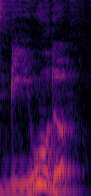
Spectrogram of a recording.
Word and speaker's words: viudo: O som do V em espanhol sempre é somzinho de B, tá? Viudo, viuda. Certo?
